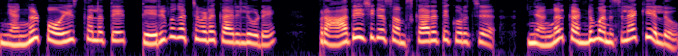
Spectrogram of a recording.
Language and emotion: Malayalam, happy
